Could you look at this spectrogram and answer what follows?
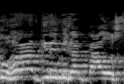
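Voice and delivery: playful imitation of a desperate plea; mock cry. Believer in trouble crying to God, mock high plea. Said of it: "Anda teriak".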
